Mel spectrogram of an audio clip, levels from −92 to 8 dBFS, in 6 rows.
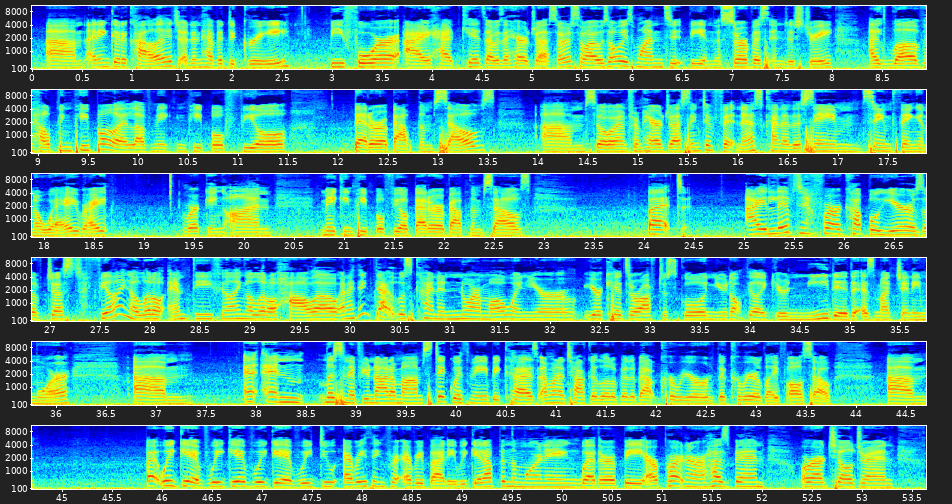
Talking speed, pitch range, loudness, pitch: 185 wpm, 170-200 Hz, -14 LUFS, 180 Hz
